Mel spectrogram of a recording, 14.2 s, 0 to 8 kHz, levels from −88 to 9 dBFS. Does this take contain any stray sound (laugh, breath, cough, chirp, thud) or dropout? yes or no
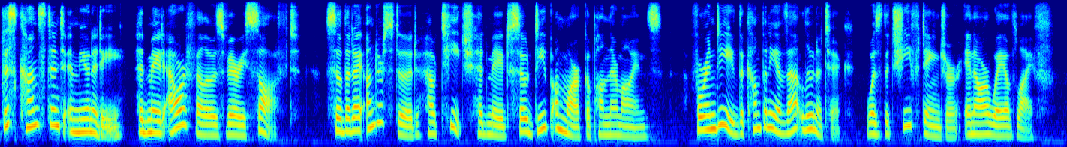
no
